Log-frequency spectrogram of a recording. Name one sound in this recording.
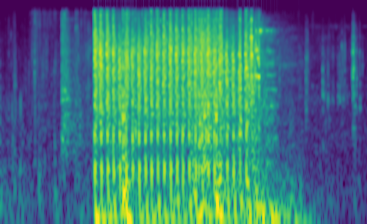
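Rapid gunfire rattles in a loud burst.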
